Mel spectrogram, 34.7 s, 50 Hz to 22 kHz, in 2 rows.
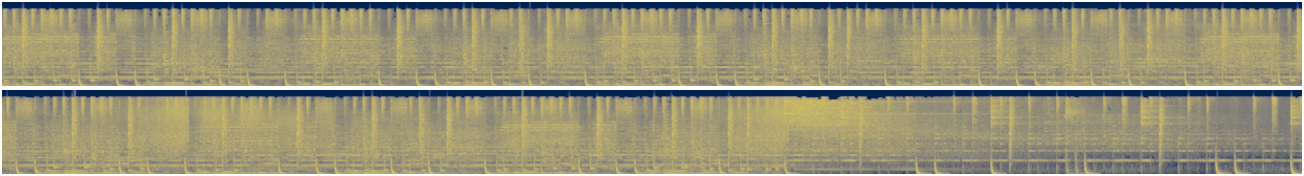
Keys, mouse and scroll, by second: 0.2-0.8 scroll down 21, 0.8 click, 0.9 click, 1.4 click, 1.7-2.2 scroll down 28, 2.2-2.8 drag, 3.6 click, 4.2 shift+middle click, 4.3 scroll up 2, 4.4-19.6 typing, 5.1 middle click, 5.2-5.6 scroll up 4, 6.2 click, 6.6 middle click, 7.2-7.8 middle drag, 8.0-8.3 shift+middle drag, 9.0 shift+middle click, 9.0 scroll up 1, 9.5 scroll up 1, 9.6 click, 10.5 click, 12.6 shift+middle click, 13.5 click, 13.7 shift+click, 13.8 middle click, 14.1 middle click, 14.7 scroll down 1, 14.8 middle click, 15.4 middle click, 15.5 click, 15.9 alt+click, 16.2 shift+middle click, 16.3 scroll up 2, 18.0 shift+middle click, 19.0 alt+click, 19.4 shift+middle click, 19.8 scroll down 2, 19.8-20.5 shift+middle drag, 20.5 ctrl+r, 21.0-21.9 typing, 21.1 alt+drag, 22.3 middle click, 22.5 drag, 22.6 middle click, 23.1 drag, 23.1-23.6 middle drag, 23.6 shift+click, 23.6 middle click, 23.7-28.7 typing, 23.9 middle drag, 24.0 scroll up 1, 24.1 middle click, 24.3 shift+drag, 24.4 shift+click, 24.5 shift+click, 24.8 middle click, 25.1 middle click, 25.7 shift+click, 25.9 middle drag, 26.1 click, 26.2 middle drag, 26.4 shift+click, 26.6 middle drag, 26.8 shift+drag, 27.1 middle drag, 27.3 shift+click, 27.5 middle click, 27.8 middle click, 28.0 alt+shift+click, 28.1 middle click, 28.5 scroll up 9, 28.6 middle click, 29.2 scroll down 5, 29.2 middle drag, 29.4-29.8 scroll up 1, 29.8 middle click, 29.9-31.8 typing, 30.1 shift+middle click, 30.2-30.6 scroll up 1, 32.3-32.7 shift+middle drag, 32.7 scroll up 1, 32.9-33.5 middle drag, 33.6 shift+drag, 33.7 middle click, 33.9 v, 34.2 shift+click, 34.4 g.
